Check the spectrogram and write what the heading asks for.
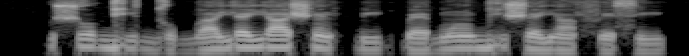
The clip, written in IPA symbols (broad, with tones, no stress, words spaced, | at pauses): ʃo˦ɡi˧do˨ ba˨˦jɛ˦ja˦ʃɛ̃˦˨ k͡pi˧k͡pɛ˧ bɔ̃˦ɡ͡bi˦ ʃɛ˦jã˦˨fe˧si˧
